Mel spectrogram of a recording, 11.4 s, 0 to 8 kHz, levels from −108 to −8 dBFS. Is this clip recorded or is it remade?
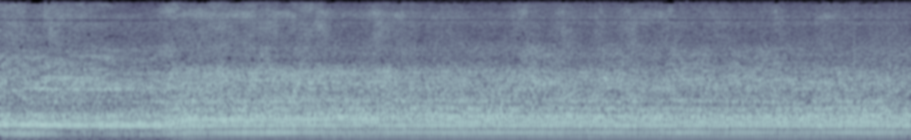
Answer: recorded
